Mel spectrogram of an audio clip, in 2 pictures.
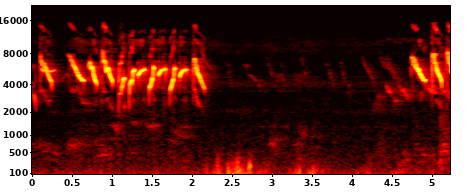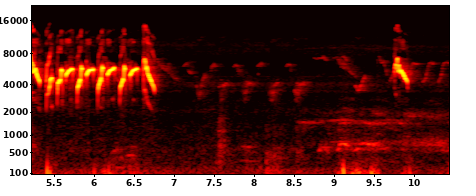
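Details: Pleci, the Oriental white-eye, in bold song showing off its phrases as tutor material: two matching bursts of rapid, high, thin whistles, each about two seconds long at roughly four notes per second, with faint low rustling between.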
